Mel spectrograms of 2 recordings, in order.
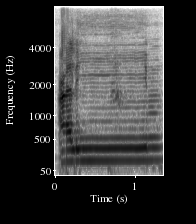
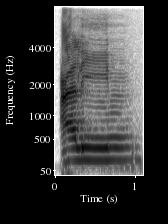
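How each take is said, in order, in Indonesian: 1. Vokalnya ditahan selama empat ketukan. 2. Vokalnya ditahan selama dua ketukan.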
